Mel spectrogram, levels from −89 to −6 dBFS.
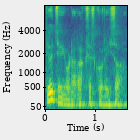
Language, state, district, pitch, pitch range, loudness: Nepali, West Bengal, Darjeeling, 100 Hz, 95-120 Hz, -15 LUFS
